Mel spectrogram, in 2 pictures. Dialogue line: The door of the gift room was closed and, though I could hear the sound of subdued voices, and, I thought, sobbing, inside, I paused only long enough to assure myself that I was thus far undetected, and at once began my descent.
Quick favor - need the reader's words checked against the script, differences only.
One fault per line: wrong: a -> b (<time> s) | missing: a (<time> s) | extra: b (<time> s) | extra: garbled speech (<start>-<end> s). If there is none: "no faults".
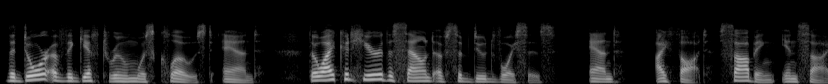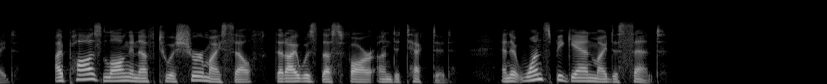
missing: only (9.3 s)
